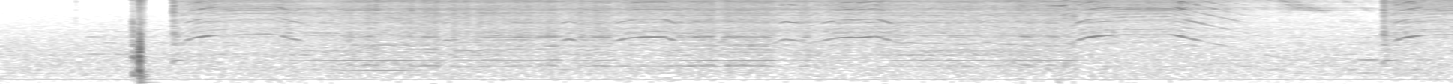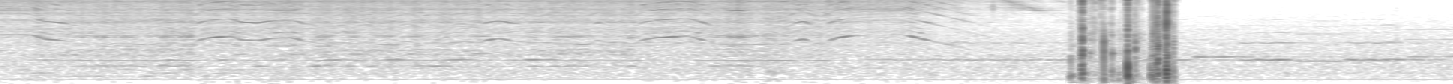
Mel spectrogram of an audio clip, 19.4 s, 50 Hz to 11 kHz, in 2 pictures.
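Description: Benchtop table saw ripping a 2x4 lengthwise: its high motor whine dips and recovers again and again as the blade bites the wood, in two long stretches with a short break about eight seconds in. A few loud knocks near the end.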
